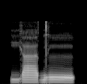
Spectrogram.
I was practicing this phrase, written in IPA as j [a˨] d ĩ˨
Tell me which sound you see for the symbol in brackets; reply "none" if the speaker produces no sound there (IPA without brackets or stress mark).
a˨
